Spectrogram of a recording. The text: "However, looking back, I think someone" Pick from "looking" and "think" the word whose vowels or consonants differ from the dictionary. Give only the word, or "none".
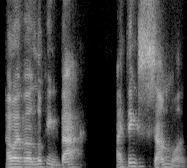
none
